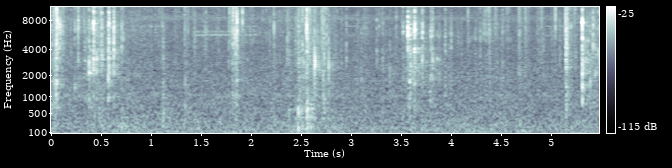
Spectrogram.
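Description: A small metal knife scrapes and cuts a solid orange-and-white striped dry soap bar held in the hand, with shavings piling up below. Quiet, dry, bright crackling and crinkling scrapes come in short bursts with almost no ring, over a faint hiss.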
